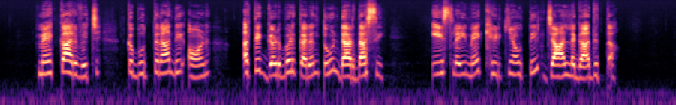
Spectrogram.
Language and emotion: Punjabi, fearful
